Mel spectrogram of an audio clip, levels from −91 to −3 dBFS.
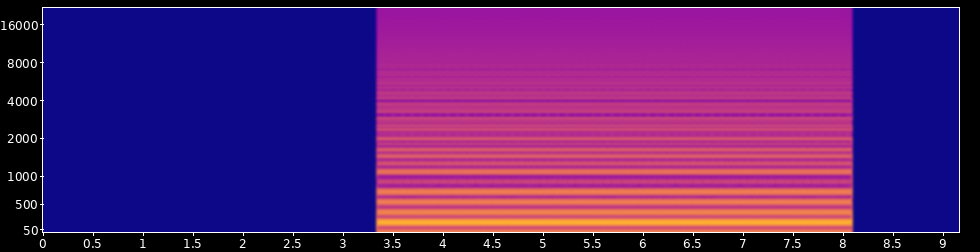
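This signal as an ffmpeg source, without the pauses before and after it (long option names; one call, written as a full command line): ffmpeg -f lavfi -i "aevalsrc='0.112*(2*lt(mod(181*t,1),0.41)-1)':duration=4.75:sample_rate=44100" out.wav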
